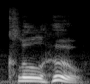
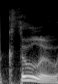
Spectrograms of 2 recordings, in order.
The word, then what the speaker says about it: Cthulhu: Lovecraft originally intended the name to be pronounced closer to Kulhu as it comes from an alien tongue beyond human speech. However, the simpler Cthulhu has become the common form.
